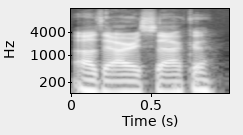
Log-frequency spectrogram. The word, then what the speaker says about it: Arisaka: I don't know how to properly pronounce it. I called it the Ariska just because it was the Arisaka.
